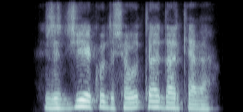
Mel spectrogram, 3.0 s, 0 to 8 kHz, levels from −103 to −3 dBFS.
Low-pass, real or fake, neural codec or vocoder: 7.2 kHz; fake; codec, 16 kHz, 4 kbps, FreqCodec, smaller model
